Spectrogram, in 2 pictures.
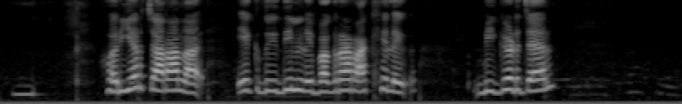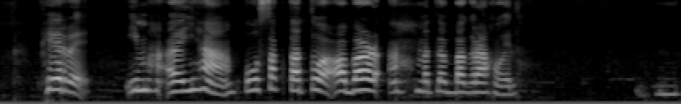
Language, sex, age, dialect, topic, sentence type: Chhattisgarhi, female, 25-30, Northern/Bhandar, agriculture, statement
